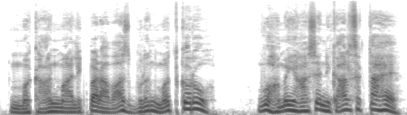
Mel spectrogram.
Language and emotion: Urdu, fearful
